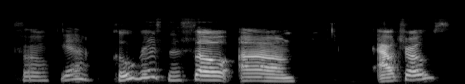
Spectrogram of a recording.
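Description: A man speaks very slowly in a raised, projected voice, with long, frequent pauses. His pitch is high for a man, his tone bright and sharp, and his pitch variation ordinary. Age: 40s. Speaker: podcast host. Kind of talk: casual chat.

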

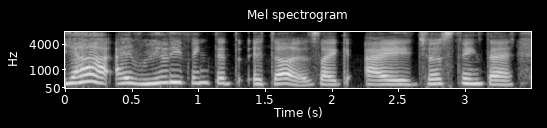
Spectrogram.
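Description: A woman with an ordinary speaking voice talks at a moderate pace and fairly high pitch with ordinary pitch variation, the sound dry and close with no echo against a quiet background. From Korea until twelve, then North Vancouver, Canada. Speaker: podcast guest. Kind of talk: casual interview.

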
